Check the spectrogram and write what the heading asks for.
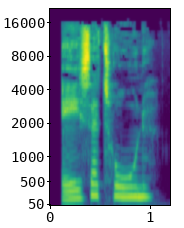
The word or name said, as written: asatroende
